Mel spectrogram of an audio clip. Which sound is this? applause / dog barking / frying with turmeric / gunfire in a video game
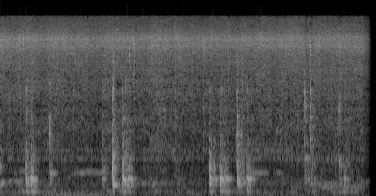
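frying with turmeric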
